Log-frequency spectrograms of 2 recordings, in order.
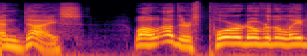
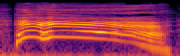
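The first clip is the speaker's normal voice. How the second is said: much higher tavern cheer; rowdy cheer. Acted. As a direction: gentlemen applaud their leader.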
